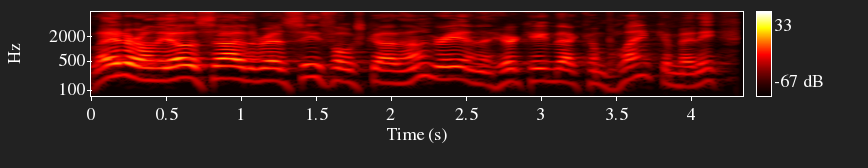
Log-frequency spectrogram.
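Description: Man preaching at a revival, kinda high voice, jokey storytelling, gets loud then drops quiet. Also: brisk, muffled recording. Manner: folksy storytelling with humorous asides, acting out the complaining crowds; dynamic, swinging from loud outbursts to quiet asides. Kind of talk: revival sermon.

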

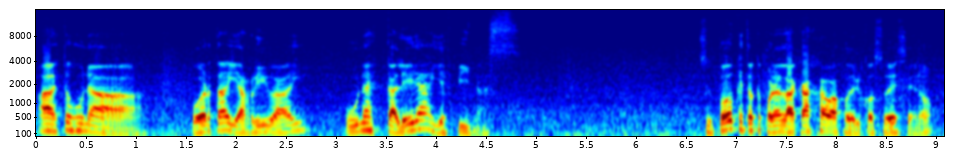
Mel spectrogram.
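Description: A man giving casual let's-play commentary, thinking aloud about puzzles and repeating words in quick bursts when rushed. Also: mid-range voice, animated, slight background noise. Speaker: gameplay commentator.

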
